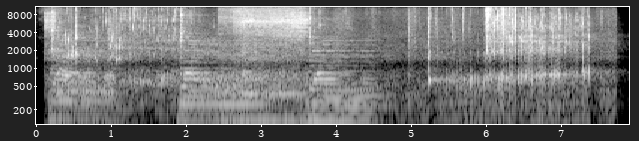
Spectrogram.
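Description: Coffee pours steadily into a cup for several seconds, the tone rising as it fills, with a few soft splashes and drips. It is fairly loud, with no talking.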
